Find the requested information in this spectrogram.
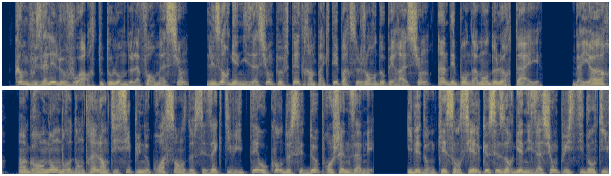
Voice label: E-LEARNING; IRON MOUNTAIN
